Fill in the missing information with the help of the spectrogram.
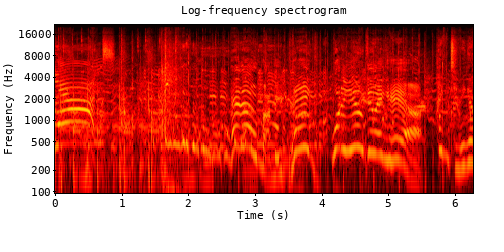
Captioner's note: laughter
